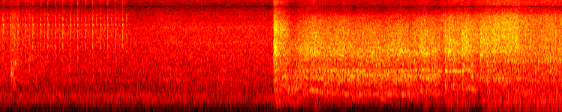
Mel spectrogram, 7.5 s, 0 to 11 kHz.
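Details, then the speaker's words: 1988 Chevrolet Monte Carlo SS V8 sitting since the 1990s, run off a fuel jug: rough running with a light, fast, fairly regular ticking about 200 a minute over the engine note; noisy lifters, hoped to quiet down. "Hopefully, these lifters quiet down cuz uh they've been raising cane."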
